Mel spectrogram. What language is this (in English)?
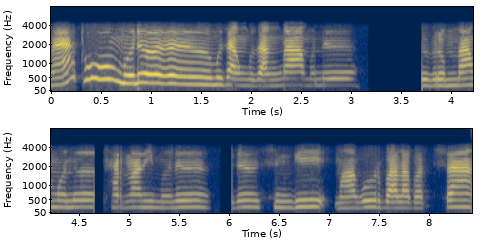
Bodo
